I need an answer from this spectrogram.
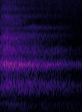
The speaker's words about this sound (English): And the best way to stay present? Breathing. Take a nice inhale in.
